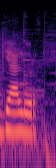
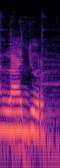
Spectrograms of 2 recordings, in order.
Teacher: kata jalur yang diubah urutan bunyinya menjadi kata lajur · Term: metatesis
